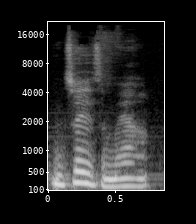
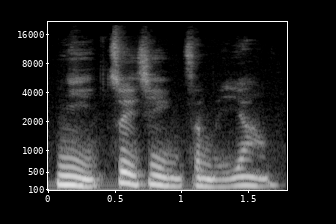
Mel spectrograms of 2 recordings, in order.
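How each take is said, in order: First: Some syllables are reduced and run together. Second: Every syllable is pronounced fully and clearly. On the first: "swallowing sounds version" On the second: "a version without swallowing sounds of this sentence"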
